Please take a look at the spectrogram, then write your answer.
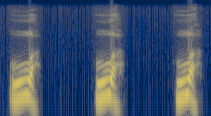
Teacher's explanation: L means your tongue touches the roof of your mouth right behind your top teeth.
